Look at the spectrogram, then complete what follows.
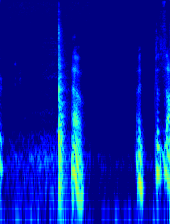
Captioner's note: knock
